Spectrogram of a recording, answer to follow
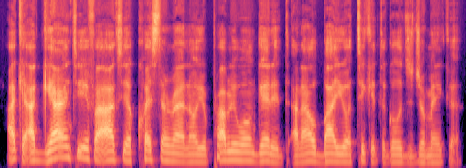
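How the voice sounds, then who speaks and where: A man's voice: mid-range voice, creaky, a little mellow, no room sound, clean studio sound. A man hosting a casual livestream, giving business advice straight to viewers in an emphatic, repetitive way. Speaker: host of a trucking business livestream.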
